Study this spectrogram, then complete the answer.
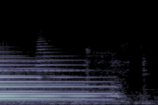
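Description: A single guitar barre chord strummed at the fifth fret rings out with clear sustained harmonics, then decays and is cut off after about one and a half seconds, played alone.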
